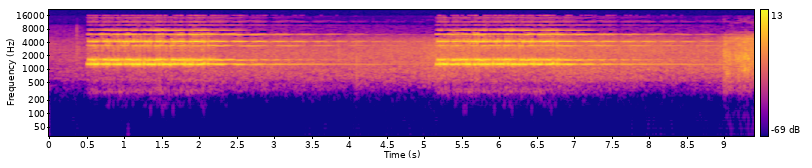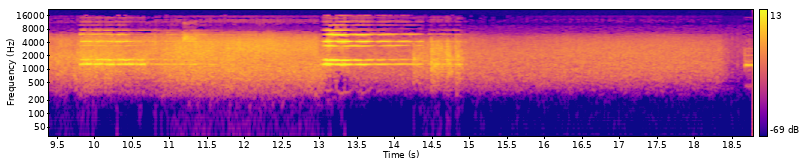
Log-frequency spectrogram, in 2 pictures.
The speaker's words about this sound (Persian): خدا گوشی رو وردار.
